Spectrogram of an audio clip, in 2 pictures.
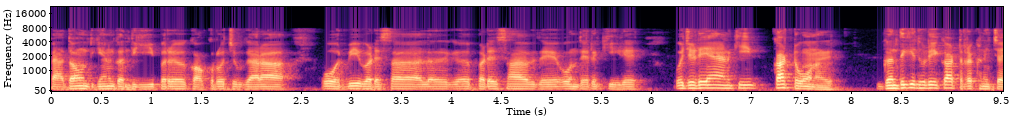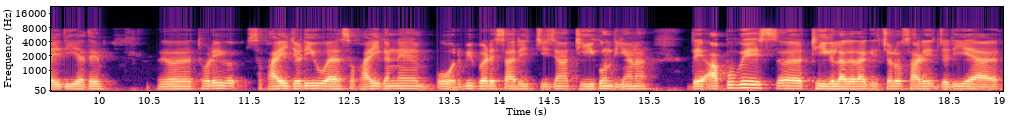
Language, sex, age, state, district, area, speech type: Dogri, male, 18-30, Jammu and Kashmir, Reasi, rural, spontaneous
